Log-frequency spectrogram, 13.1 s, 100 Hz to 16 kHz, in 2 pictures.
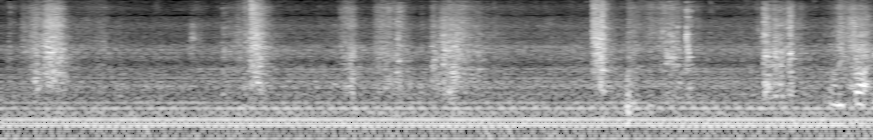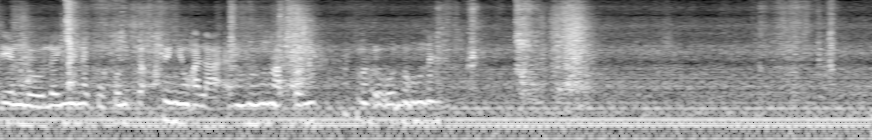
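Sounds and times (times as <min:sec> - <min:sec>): low machine hum: 0:00.0 - 0:13.0
short scrapes or knocks: 0:10.0 - 0:11.1.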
